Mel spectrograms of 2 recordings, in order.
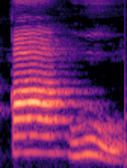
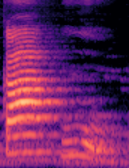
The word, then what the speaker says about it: kau: dan kau adalah kamu kau sendiri terdiri dari tiga huruf yaitu kau u Tapi pengucapan yang benar adalah Kawu Kawu bukan kau bukan ya tapi kau itu pengucapan yang benar Kebanyakan orang-orang yang tidak tahu bagaimana pengucapan Kau pasti ngucapinnya dengan kata kau gitu ya padahal yang benar adalah KWU kemudian ada keci dan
